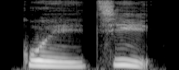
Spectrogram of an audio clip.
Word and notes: 轨迹: guǐ jì

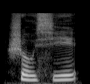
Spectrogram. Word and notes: 首席: shǒu xí

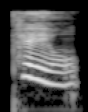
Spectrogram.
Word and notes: 配偶: pèi ǒu

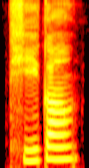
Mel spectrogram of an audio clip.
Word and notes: 提纲: tí gāng

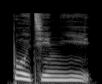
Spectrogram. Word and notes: 不经意: bù jīng yì

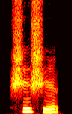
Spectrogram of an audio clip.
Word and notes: 时时: shí shí

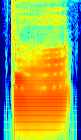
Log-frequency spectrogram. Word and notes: 德: dé

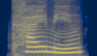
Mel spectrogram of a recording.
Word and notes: 开明: kāi míng

